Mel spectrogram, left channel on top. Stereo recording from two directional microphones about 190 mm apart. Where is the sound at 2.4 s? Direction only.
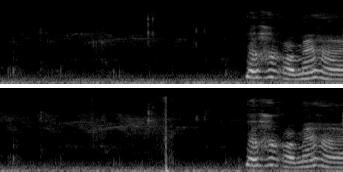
5° left (ahead or behind).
